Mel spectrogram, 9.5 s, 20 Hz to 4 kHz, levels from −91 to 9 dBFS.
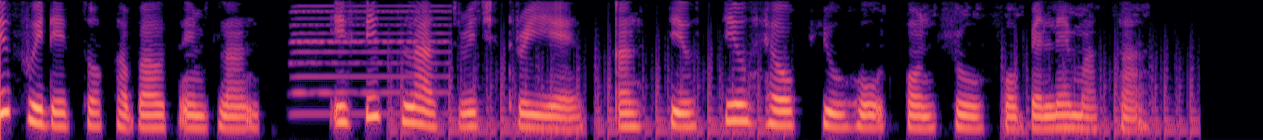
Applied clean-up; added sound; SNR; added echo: none; Accordion + Strum; 19 dB; none.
